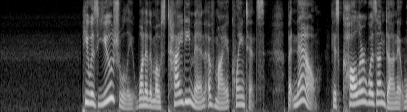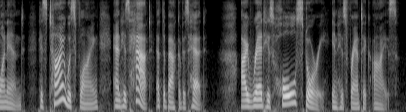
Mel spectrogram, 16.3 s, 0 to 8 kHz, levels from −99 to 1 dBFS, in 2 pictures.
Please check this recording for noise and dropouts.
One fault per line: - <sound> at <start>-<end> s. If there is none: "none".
none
